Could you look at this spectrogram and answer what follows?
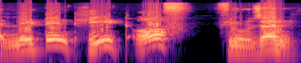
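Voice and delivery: drawn out, pausing before fusion; slow drilled term. Shown as a demonstration. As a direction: hold back the last word, then drop it. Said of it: "यही क्या है?". (धीरे-धीरे, fusion से पहले रुककर)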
